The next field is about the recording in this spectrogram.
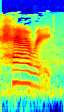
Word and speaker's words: Harry: You're saying it wrong. Because it's not supposed to sound like the hair on your head. It's like Harry.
